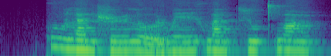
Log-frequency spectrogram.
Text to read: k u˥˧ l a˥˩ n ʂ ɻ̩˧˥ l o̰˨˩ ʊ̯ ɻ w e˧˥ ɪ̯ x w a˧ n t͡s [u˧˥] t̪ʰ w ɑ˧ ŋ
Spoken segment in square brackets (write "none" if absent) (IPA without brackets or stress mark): u˧˥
